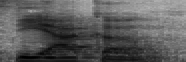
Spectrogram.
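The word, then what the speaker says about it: διώκω: at greek but i i looked up the pronunciation here it's diaco and this word sometimes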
